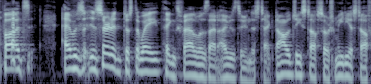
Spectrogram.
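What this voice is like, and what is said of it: Irish Kerry accent. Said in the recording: “fat Irish guy with a big head and a Kerry accent”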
